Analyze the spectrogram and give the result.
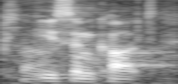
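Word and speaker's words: Eisenkot: Chief got the SC I can't pronounce his name no it's e-i-s-e-n-k-o-t eastern caught explained this isn't a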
